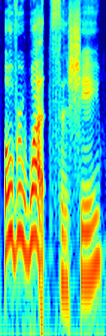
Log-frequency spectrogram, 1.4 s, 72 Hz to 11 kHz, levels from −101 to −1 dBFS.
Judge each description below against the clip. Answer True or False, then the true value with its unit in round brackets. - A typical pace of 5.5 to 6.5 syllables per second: False (4.0 syllables/s)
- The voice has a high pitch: True (240 Hz)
